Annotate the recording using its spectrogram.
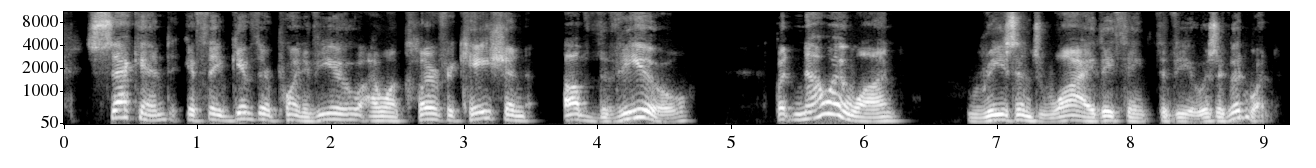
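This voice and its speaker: A man with an American accent and a normal speaking voice, fairly high in pitch, at a moderate pace with lively intonation, over a quiet background. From US Midwest, Chicago. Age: 60s. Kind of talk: interview.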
